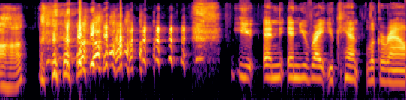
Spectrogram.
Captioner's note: laughter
